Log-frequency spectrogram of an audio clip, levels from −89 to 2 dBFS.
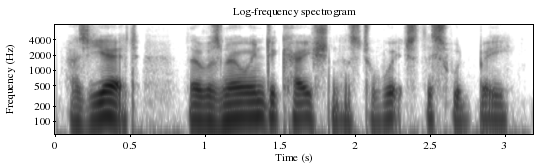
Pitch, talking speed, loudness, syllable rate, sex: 105 Hz, 225 wpm, -18 LUFS, 6.2 syllables/s, male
